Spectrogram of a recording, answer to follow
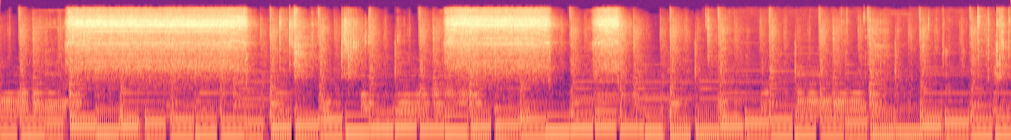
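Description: Cordless drill with a nut-driver bit running in bursts of a second or two, loosening worm-drive hose clamps off a glued stave cylinder. Background music plays underneath.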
